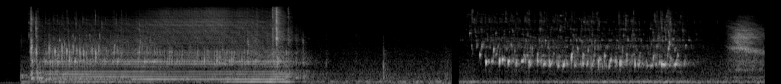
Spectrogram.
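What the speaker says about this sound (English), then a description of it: "I fill a glass with water." A glass is filled with water from a tap in a kitchen, a steady rising pour that stops, then a second running stream after a short pause, close and fairly quiet.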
